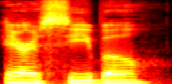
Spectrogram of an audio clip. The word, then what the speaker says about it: Arecibo: yours is that, I just make sure I'm pronouncing this right. Is it Arecibo?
